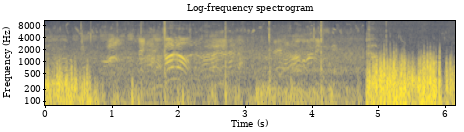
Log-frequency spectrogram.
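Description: Footballers' shouts and calls on a training pitch, with scattered thuds of the ball being kicked, over wind rumble on the microphone. The rumble starts again suddenly and louder near the end.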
